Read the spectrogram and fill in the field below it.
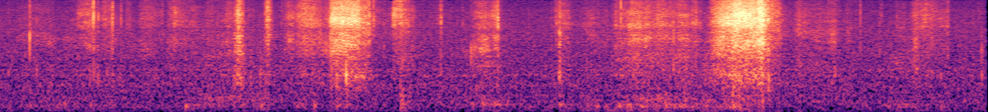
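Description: Paper pages rustle and flip as hands handle a card album.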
